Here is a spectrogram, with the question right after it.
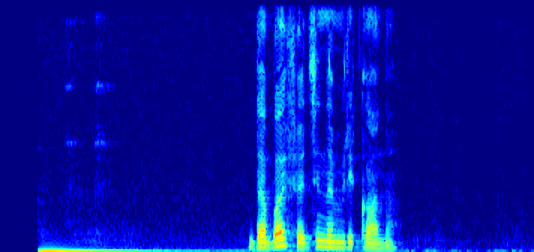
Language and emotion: Russian, neutral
